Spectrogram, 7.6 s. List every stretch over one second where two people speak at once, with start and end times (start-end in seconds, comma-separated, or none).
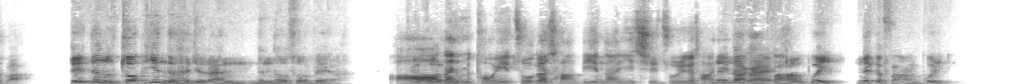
none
